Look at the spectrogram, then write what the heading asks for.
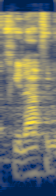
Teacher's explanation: ख़ौ को पुर पढ़ेंगे, हुरूफ़ मुस्तालिया में से है। लाम में अलिफ मद्दा है, एक अलिफ के बराबर खींचेंगे।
